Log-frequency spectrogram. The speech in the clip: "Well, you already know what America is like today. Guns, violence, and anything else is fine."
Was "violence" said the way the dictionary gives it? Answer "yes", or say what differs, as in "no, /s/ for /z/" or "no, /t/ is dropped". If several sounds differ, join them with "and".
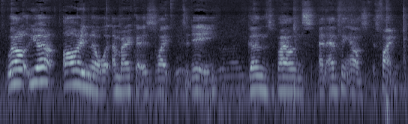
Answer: yes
